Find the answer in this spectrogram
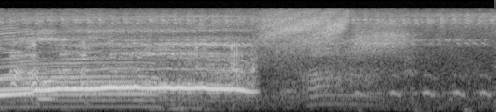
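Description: A woman's long, high-pitched squeal of delight, rising and then held, stopping just over a second in.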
